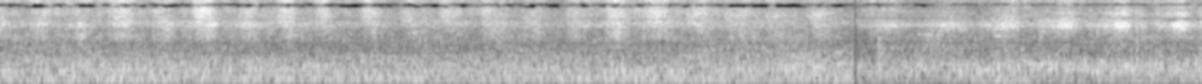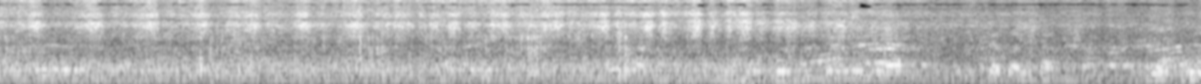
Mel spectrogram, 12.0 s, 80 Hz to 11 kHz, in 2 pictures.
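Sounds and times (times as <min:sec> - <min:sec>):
ladle stirring in pot: 0:00.0 - 0:11.2
hiss of burners and steam: 0:00.0 - 0:12.0.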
